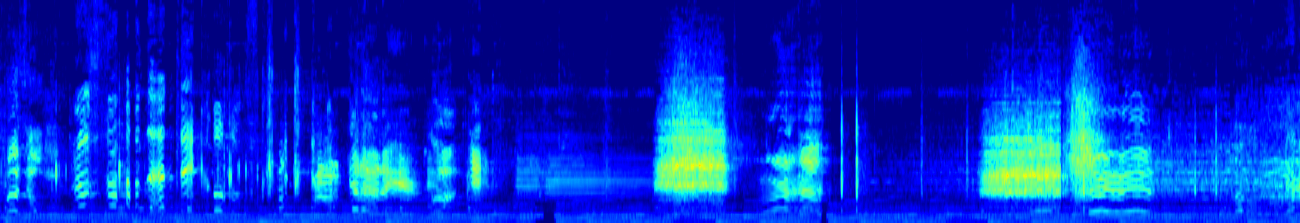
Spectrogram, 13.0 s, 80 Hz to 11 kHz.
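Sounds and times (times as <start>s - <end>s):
film music with held chords: 0.0s - 13.0s
animal-like cry: 6.5s - 8.3s, 9.8s - 11.1s.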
